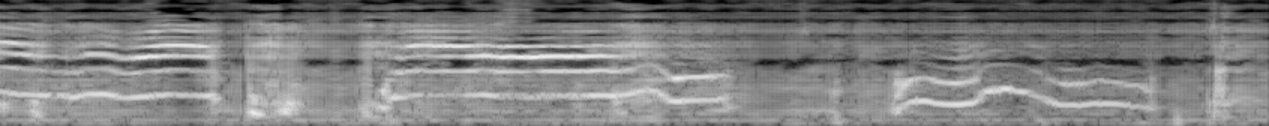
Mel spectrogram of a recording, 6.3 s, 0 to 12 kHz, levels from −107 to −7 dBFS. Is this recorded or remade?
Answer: remade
